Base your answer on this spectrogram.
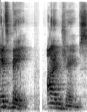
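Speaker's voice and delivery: very slow, deliberate, drawn-out altered voice. Showing how the character James sounds now: James's new voice. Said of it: "he sounds like this now".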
